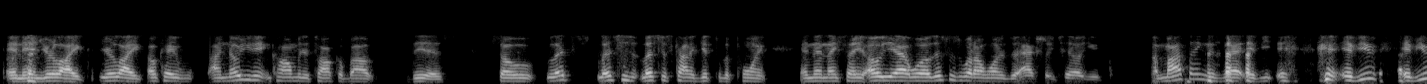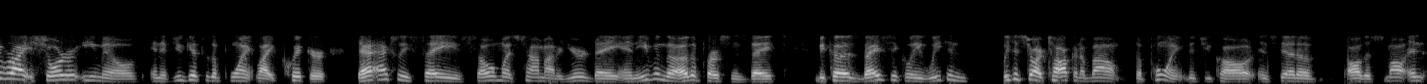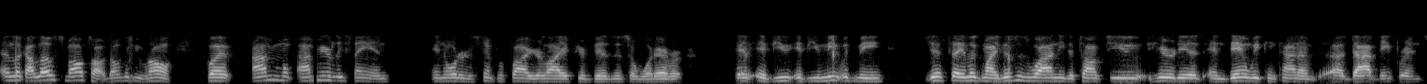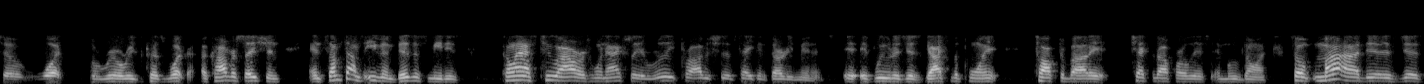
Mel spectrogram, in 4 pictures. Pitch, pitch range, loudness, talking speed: 155 Hz, 140-175 Hz, -26 LUFS, 230 wpm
